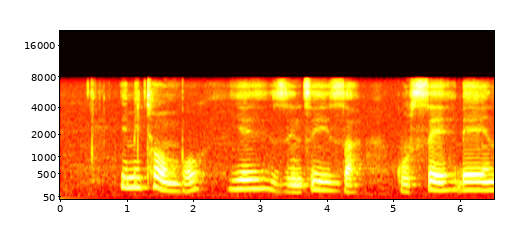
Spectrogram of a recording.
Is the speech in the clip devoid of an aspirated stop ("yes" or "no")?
no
